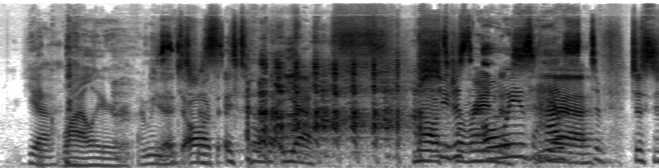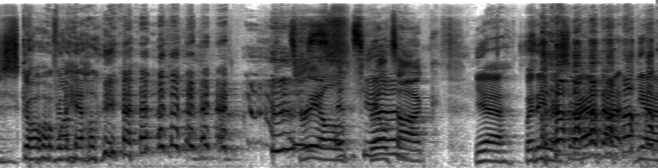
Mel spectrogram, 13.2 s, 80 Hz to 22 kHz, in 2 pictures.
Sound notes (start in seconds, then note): 2.5 everyone laughing; 7.9 laughing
